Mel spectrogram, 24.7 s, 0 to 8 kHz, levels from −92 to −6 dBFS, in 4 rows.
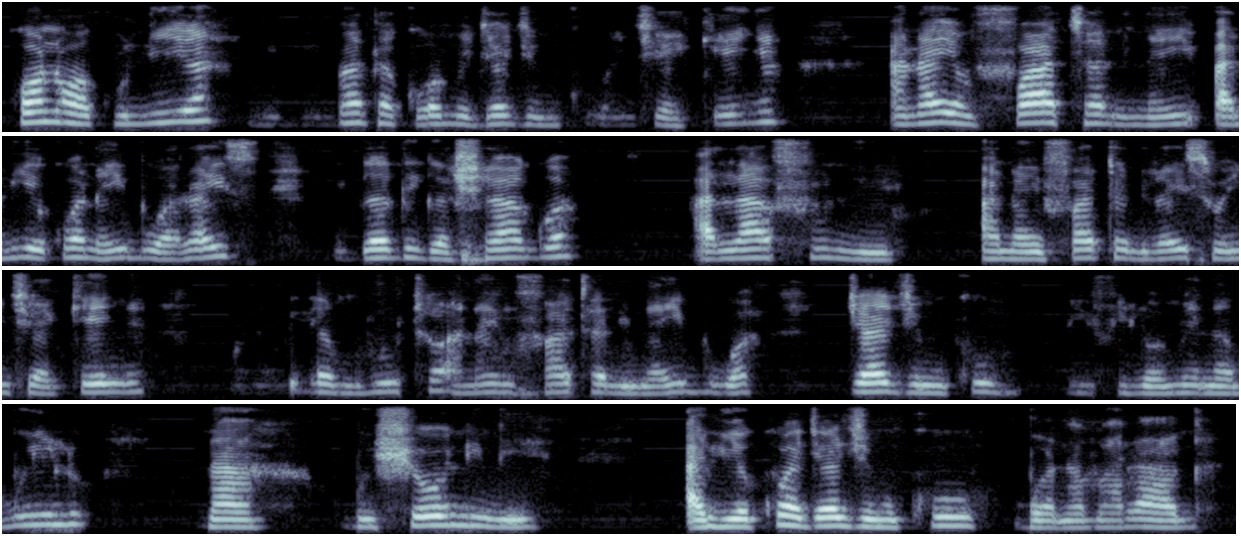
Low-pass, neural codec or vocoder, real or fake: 7.2 kHz; vocoder, 22.05 kHz, 80 mel bands, HiFi-GAN; fake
